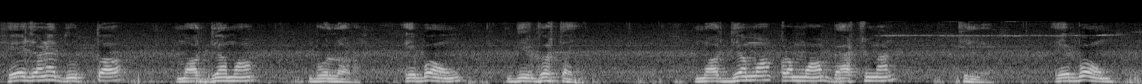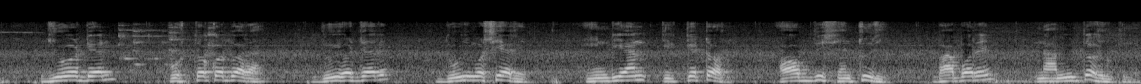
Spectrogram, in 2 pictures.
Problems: constant background noise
